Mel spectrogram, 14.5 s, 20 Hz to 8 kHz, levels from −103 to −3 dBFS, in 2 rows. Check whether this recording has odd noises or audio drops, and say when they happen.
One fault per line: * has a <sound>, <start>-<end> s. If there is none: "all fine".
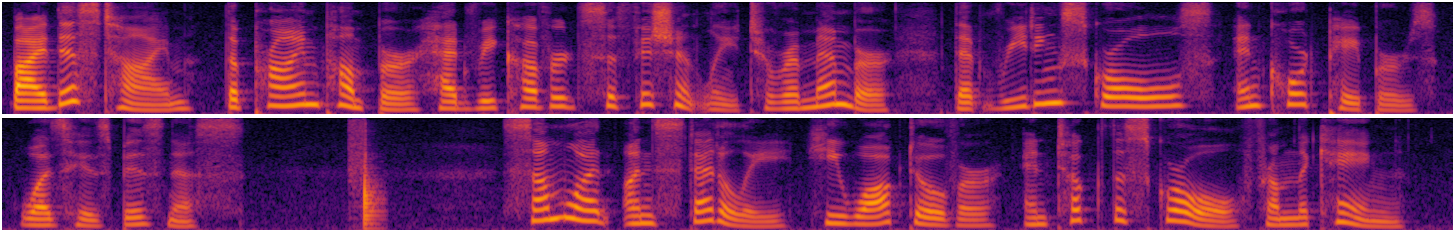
* has a thud, 9.0-9.2 s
